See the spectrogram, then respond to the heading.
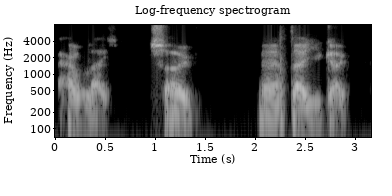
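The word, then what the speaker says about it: Aulë: But apparently that should be pronounced Aule.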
